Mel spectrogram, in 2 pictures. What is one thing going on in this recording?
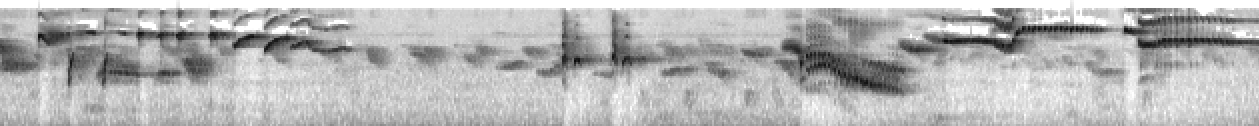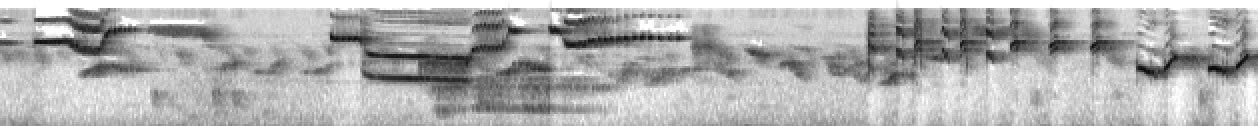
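A songbird sings loud, varied whistling phrases and trills close by.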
